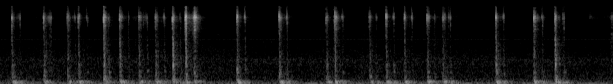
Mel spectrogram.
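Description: Keys on a computer keyboard clatter in quick, uneven bursts with short pauses as words are entered into search fields of an electronic library catalog. The crisp clicks are close and clear, and no one speaks.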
